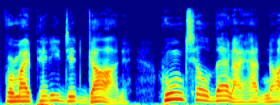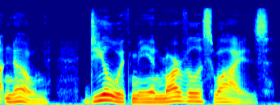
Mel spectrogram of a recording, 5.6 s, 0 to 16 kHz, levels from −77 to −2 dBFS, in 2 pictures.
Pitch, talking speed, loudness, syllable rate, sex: 140 Hz, 195 wpm, -17 LUFS, 4.4 syllables/s, male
